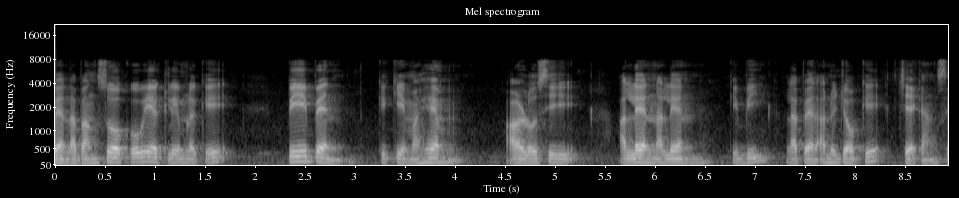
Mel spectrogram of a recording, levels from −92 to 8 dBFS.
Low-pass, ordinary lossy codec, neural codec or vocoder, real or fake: none; none; none; real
